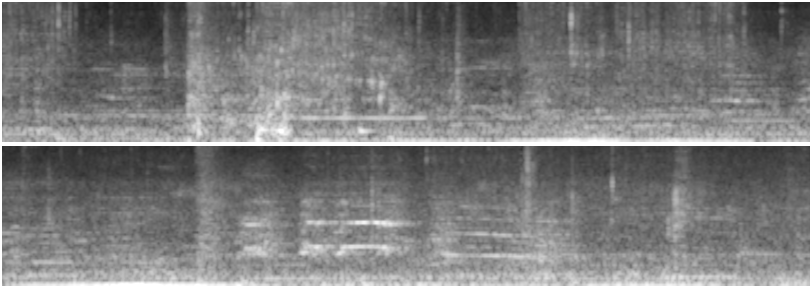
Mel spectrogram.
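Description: A rooster crowing, a pitched call about five seconds in, over a steady low hum.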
